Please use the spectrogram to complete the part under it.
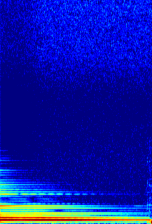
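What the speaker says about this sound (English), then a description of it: "we're coming out of a hammer-on on the D string" Flatpicked acoustic guitar lick in G coming out of a hammer-on on the D string: a single clear, close note rings and slowly fades over about two seconds, with no other sound.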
